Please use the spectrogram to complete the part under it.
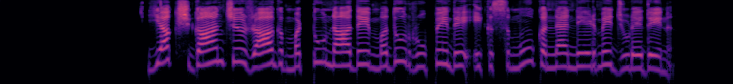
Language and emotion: Dogri, neutral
